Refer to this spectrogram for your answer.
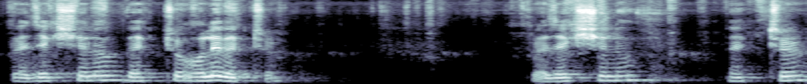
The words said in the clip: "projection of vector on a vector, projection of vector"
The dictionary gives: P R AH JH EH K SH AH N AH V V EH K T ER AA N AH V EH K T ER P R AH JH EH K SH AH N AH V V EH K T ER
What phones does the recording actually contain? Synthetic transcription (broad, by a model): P R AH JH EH K SH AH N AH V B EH K T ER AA L AH B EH K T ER P R AH JH EH K SH AH N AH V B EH K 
